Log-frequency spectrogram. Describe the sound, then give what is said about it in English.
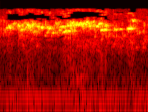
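Birds at the Indiana Dunes: a dense, continuous chorus of high-pitched chirping fills the short stretch, steady and fairly loud, with no voices over it. “Those birds.”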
